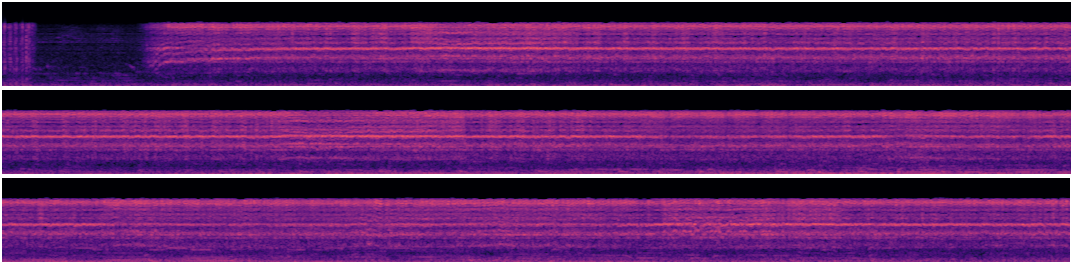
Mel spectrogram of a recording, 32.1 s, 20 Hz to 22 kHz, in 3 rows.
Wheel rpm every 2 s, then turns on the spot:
50, 190, 200, 200, 200, 200, 200, 200, 200, 200, 200, 200, 200, 200, 190, 200.
none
